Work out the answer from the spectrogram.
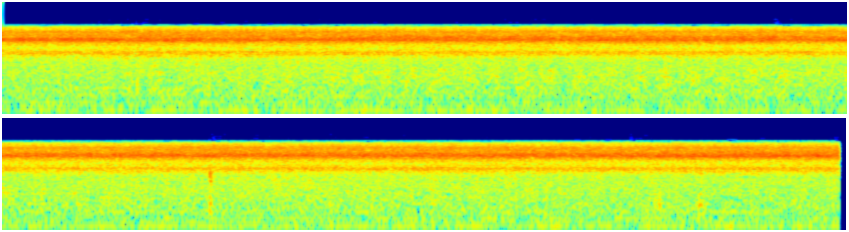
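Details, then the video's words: Cicada singing outside a home in Pathum Thani, Thailand: a continuous shrill electric buzz held at even volume for the whole stretch, with a faint click partway through. "Cicada sound ดูการสร้างเสียงของจั๊กจั่น"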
